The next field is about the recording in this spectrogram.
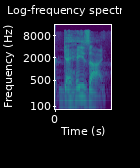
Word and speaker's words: Gehazi: Okay, new person here, Gehazi. That is how you say it.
